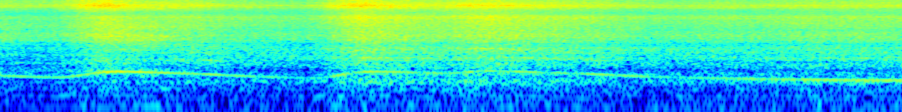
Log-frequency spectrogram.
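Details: Nissan Caravan after throttle body and cam position sensor repair for stalling, poor pickup and hard starting: smooth engine note rising and falling evenly when revved, clean pickup with no stumble or hunting; test drive confirmed fixed.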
